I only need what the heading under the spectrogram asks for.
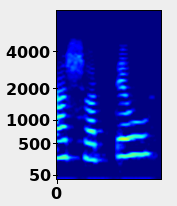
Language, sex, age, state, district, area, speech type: Bengali, female, 18-30, West Bengal, Uttar Dinajpur, urban, spontaneous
